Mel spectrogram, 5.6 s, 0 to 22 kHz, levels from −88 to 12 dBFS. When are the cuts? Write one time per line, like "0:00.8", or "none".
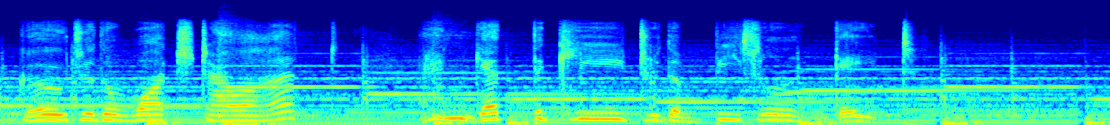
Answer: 0:04.5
